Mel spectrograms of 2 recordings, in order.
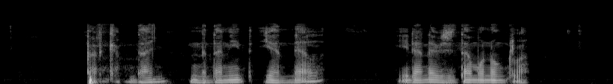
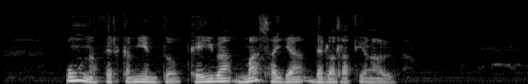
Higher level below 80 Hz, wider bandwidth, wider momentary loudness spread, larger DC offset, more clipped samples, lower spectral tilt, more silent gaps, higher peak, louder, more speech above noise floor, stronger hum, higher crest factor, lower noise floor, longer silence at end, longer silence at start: first, -42 dBFS vs -48 dBFS; second, 7.2 kHz vs 11 kHz; second, 8 LU vs 11 LU; neither; neither; second, -6.5 dB/octave vs -8 dB/octave; neither; about the same, -4 dBFS vs -6 dBFS; second, -28 LUFS vs -24 LUFS; first, 45 dB vs 40 dB; neither; first, 26 dB vs 18 dB; first, -73 dBFS vs -63 dBFS; second, 0.85 s vs 1.35 s; first, 0.85 s vs 0.65 s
